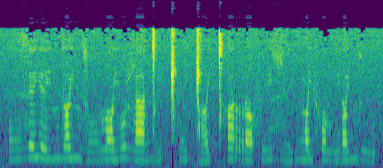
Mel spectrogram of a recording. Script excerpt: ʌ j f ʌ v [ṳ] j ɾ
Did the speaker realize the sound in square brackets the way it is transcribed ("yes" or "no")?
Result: yes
